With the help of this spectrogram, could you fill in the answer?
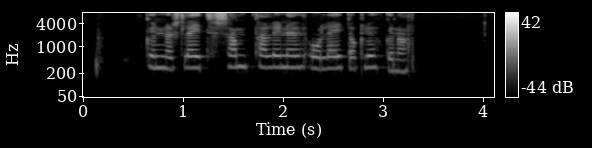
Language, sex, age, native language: Icelandic, male, 11, Icelandic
